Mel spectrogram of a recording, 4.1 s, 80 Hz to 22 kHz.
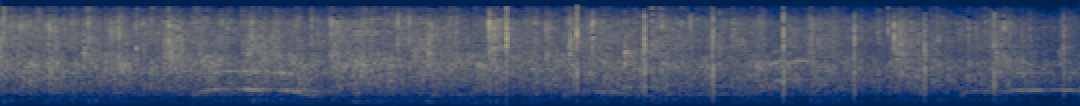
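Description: Sustained audience applause for the Jamestown Fine Arts Association, winner of the 2019 Governor's Award in the Arts Organization category: a dense steady patter of many hands clapping at even loudness throughout, with a faint whistle-like tone and a few sharper claps standing out.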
